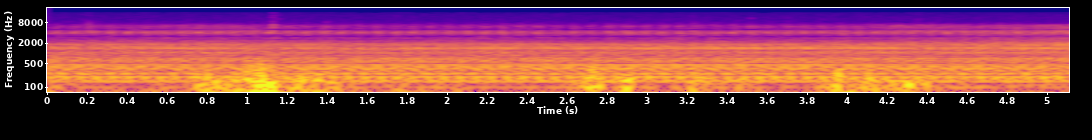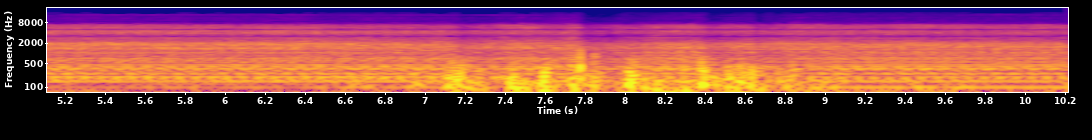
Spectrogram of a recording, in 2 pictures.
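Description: A vehicle engine idling steadily close by, with a few low thumps between about seven and nine seconds in.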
